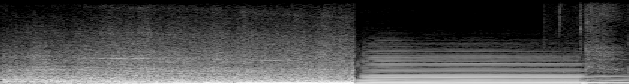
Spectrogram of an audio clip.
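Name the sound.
airplane engine flying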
